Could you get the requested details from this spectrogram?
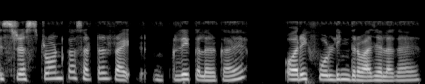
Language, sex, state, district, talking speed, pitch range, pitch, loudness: Hindi, female, Arunachal Pradesh, Lower Dibang Valley, 210 wpm, 200-240 Hz, 225 Hz, -18 LUFS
